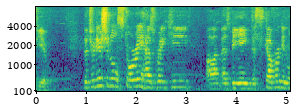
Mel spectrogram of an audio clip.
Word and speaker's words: Reiki: Some people pronounce it Reiki. I've always been taught that it was actually pronounced Reiki.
